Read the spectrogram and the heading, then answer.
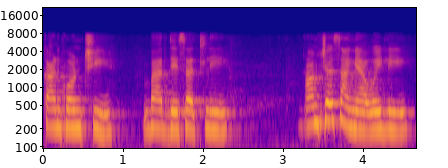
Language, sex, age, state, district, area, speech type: Goan Konkani, female, 30-45, Goa, Sanguem, rural, spontaneous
